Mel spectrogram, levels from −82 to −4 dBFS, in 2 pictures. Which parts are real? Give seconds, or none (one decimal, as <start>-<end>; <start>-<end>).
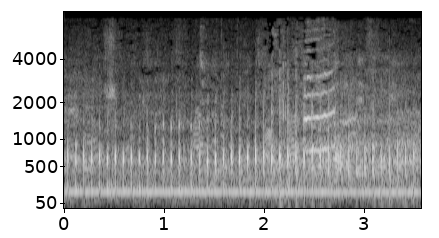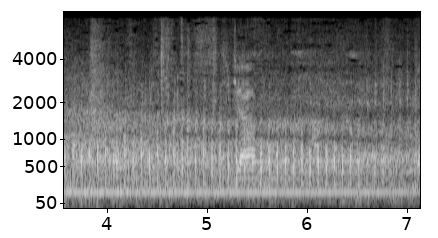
1.2-2.7; 4.1-4.8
